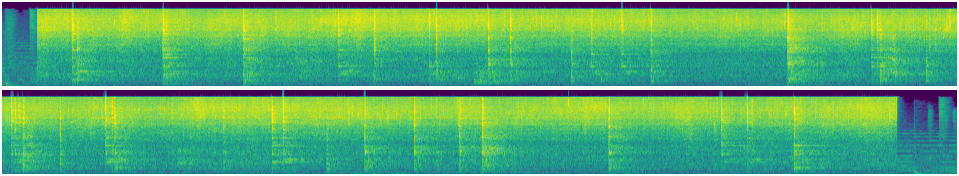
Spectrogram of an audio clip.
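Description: Chopped shallots and tomatoes sizzling in hot oil in a stainless-steel pressure cooker, with a perforated steel spatula scraping and clicking against the pot as it stirs. The sound starts abruptly about half a second in and cuts off shortly before the end.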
